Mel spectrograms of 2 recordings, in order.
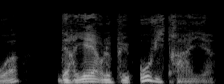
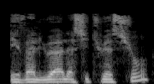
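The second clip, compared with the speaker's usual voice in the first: usual speaking voice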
